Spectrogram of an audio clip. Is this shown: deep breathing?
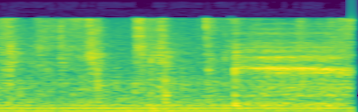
no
